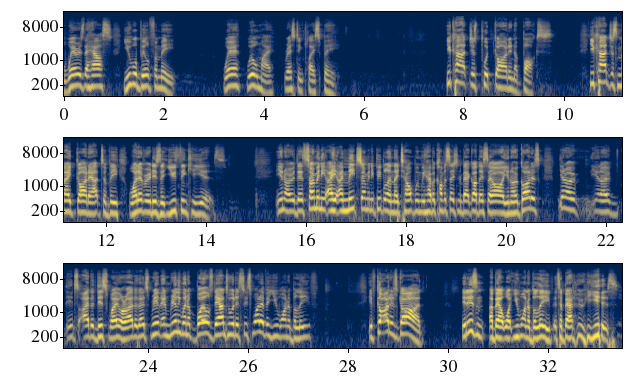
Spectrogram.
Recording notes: to a combined meeting of C3 Mumbai and Gateway Church Mumbai at the Canvas Laugh Club in Lower Parel.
